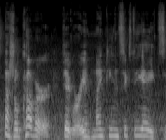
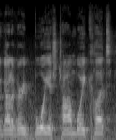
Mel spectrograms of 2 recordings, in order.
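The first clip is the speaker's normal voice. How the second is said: normal talking voice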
